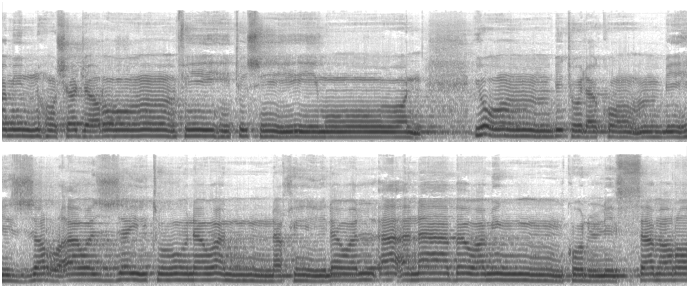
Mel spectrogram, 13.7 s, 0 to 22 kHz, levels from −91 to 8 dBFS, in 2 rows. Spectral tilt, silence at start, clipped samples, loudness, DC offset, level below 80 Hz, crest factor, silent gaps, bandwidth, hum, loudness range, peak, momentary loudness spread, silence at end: -6 dB/octave; 0 s; under 0.1%; -20 LUFS; under 0.1%; -64 dBFS; 12 dB; none; 17 kHz; none; 1 LU; -6 dBFS; 3 LU; 0 s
